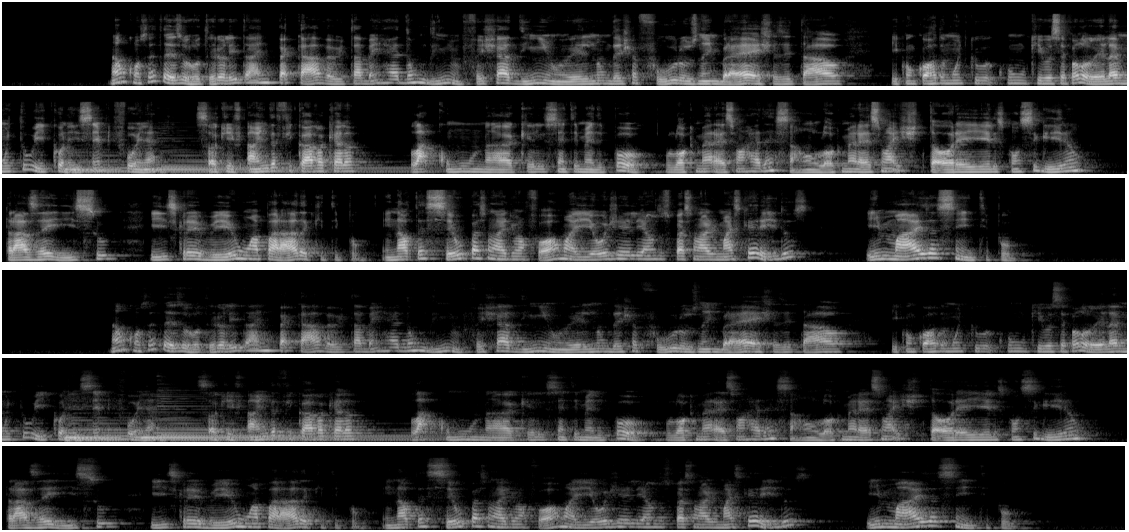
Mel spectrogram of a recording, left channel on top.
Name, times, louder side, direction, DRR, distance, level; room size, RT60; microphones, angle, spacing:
voice 1, 1.1-8.5 8.9-12.9 13.2-14.8 15.3-22.1 22.5-23.6 24.0-30.5 31.1-32.6, left 5 dB, 90° left, 0.5 m, -24 dB
sound 1, 11.9-17.8, right 4 dB, 25° right, 0.3 m, -32 dB
9.8 x 4.2 x 5.6 m
head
